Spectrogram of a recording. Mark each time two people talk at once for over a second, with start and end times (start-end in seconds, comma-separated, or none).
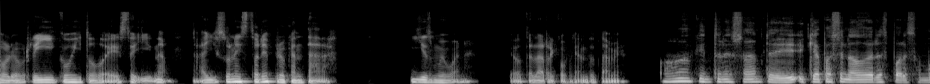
none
